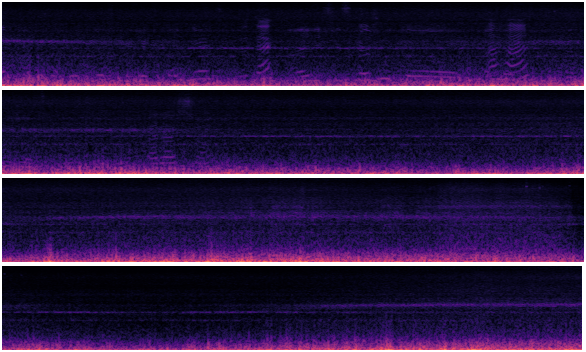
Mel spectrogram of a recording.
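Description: A young woman speaks excitedly close by.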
